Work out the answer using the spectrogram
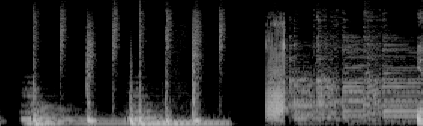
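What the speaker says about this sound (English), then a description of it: "it farts every time you hit forward" Several loud comic fart sound effects from a website, each fired on clicking forward, come in quick succession, followed by a burst of grunge alternative music.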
